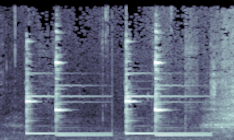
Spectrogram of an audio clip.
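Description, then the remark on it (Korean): A front-door doorbell rings twice, each time a clear two-tone ding-dong chime with a lingering ring, fairly loud with no voices present. “아, 현관 벨소리군요.”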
